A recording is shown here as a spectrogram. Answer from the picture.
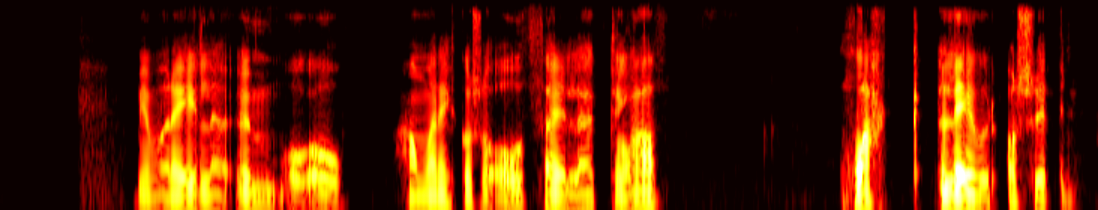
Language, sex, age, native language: Icelandic, male, 30-39, Icelandic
